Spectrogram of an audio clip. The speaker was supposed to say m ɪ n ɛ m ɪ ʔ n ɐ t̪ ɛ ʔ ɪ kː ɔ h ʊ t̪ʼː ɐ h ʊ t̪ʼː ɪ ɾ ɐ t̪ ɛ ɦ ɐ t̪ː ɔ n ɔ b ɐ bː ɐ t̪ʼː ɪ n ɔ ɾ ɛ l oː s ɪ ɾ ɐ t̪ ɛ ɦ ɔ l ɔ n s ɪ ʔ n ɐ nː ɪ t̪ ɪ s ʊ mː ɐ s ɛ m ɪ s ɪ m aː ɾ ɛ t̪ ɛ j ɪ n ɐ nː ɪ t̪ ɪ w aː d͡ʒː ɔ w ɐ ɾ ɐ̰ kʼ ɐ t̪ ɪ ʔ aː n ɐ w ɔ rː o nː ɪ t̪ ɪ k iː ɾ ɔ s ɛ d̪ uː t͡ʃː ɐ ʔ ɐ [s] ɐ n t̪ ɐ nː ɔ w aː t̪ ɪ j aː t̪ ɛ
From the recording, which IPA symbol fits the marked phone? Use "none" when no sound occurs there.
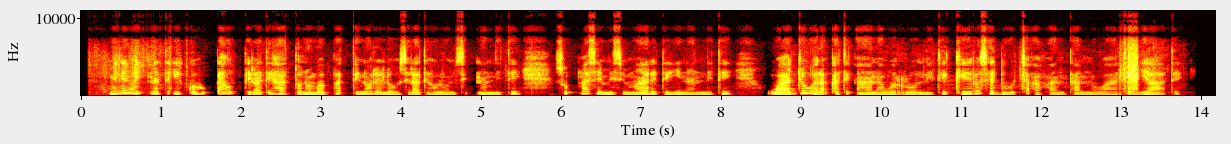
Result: f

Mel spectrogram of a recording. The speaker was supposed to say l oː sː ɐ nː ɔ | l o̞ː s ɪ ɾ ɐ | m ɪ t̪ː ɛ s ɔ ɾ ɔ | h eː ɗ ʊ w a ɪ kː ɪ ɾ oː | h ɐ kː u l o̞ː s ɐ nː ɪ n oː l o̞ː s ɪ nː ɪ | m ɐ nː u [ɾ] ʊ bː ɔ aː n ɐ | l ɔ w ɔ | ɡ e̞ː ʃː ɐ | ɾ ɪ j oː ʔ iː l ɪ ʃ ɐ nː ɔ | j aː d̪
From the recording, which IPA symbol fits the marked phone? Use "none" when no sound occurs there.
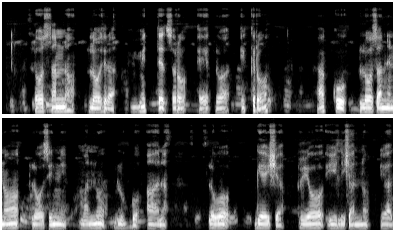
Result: l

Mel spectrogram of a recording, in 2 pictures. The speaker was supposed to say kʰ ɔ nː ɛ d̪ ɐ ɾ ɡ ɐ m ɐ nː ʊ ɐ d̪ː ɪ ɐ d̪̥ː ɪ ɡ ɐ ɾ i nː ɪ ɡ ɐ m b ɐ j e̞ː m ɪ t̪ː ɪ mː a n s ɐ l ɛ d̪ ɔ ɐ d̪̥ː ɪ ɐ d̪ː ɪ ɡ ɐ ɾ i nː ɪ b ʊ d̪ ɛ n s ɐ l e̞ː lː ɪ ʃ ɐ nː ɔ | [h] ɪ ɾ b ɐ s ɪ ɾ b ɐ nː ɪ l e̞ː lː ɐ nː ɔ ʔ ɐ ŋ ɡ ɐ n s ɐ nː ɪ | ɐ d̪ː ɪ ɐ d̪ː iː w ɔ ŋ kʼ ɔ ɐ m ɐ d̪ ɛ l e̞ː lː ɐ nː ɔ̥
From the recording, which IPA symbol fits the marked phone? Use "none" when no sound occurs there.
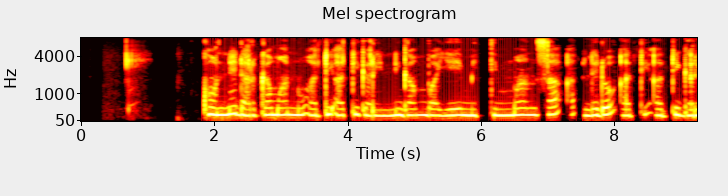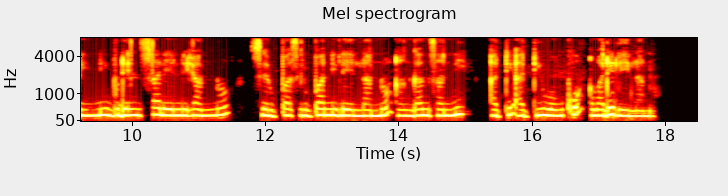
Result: s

